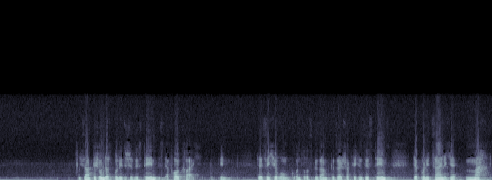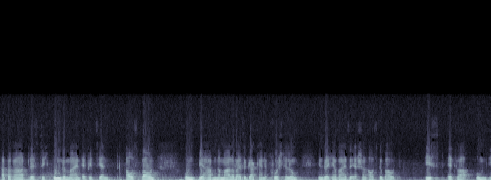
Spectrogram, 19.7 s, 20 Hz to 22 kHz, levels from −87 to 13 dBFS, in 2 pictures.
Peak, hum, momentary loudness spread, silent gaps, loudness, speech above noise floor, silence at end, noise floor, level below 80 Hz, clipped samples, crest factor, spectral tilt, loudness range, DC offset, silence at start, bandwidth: 0 dBFS; none; 12 LU; none; -15 LUFS; 27 dB; 0 s; -41 dBFS; -34 dBFS; under 0.1%; 14 dB; -9.5 dB/octave; 4 LU; under 0.1%; 0 s; 6.8 kHz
